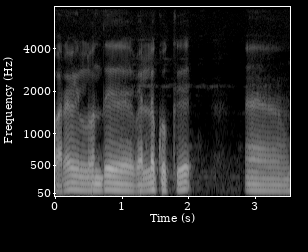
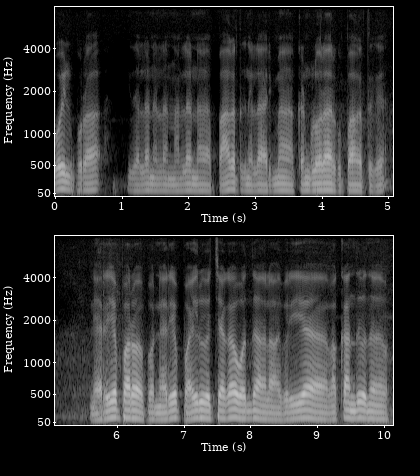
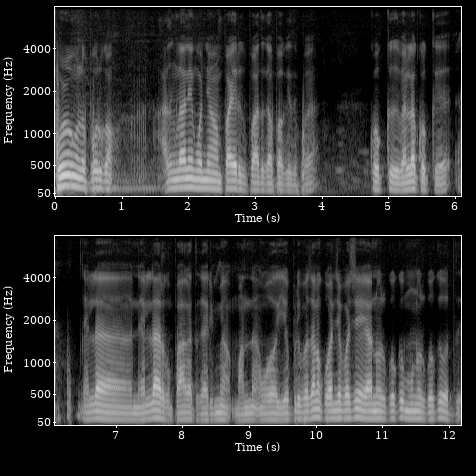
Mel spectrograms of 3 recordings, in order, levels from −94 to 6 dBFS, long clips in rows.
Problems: none marked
